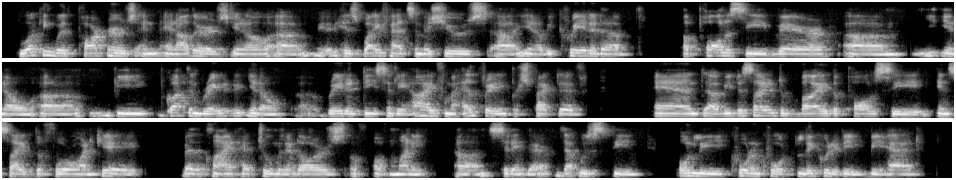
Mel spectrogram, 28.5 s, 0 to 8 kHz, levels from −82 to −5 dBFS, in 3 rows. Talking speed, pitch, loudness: 160 wpm, 135 Hz, -17 LUFS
